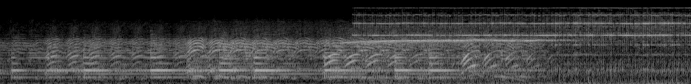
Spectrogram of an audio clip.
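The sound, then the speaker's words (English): An alarm clock rings during a studio recording of an orchestral song, set off at the end of counted empty bars to cue the players back in. A bright, continuous metallic ringing starts midway and continues loudly over the music. “he set off an alarm clock at the end of it to trigger everybody back into it again.”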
